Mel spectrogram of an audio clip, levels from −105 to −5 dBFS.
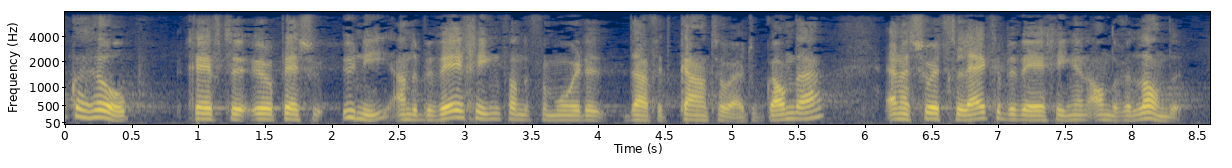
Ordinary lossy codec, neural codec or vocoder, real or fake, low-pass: none; none; real; 7.2 kHz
